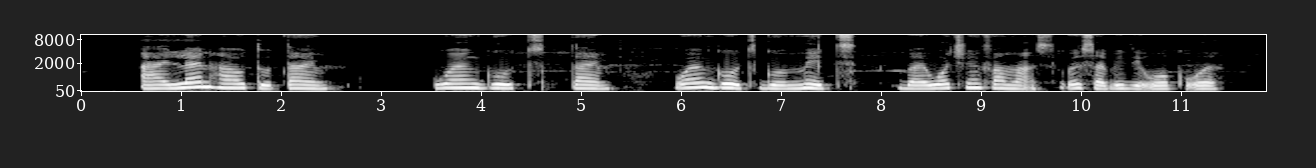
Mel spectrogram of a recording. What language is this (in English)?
Nigerian Pidgin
